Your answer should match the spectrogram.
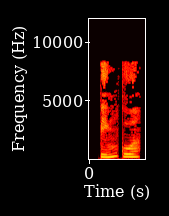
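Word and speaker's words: Bing Cua (苹果): Trong tiếng Trung, quả táo được phát âm là Bing Cua, đồng âm với chữ bình trong từ đêm bình an, Pinya Niye.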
